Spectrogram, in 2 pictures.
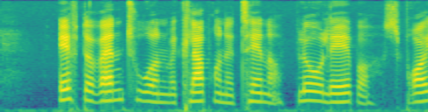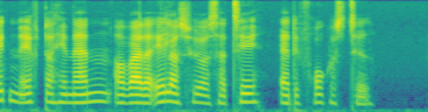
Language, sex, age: Danish, female, 51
